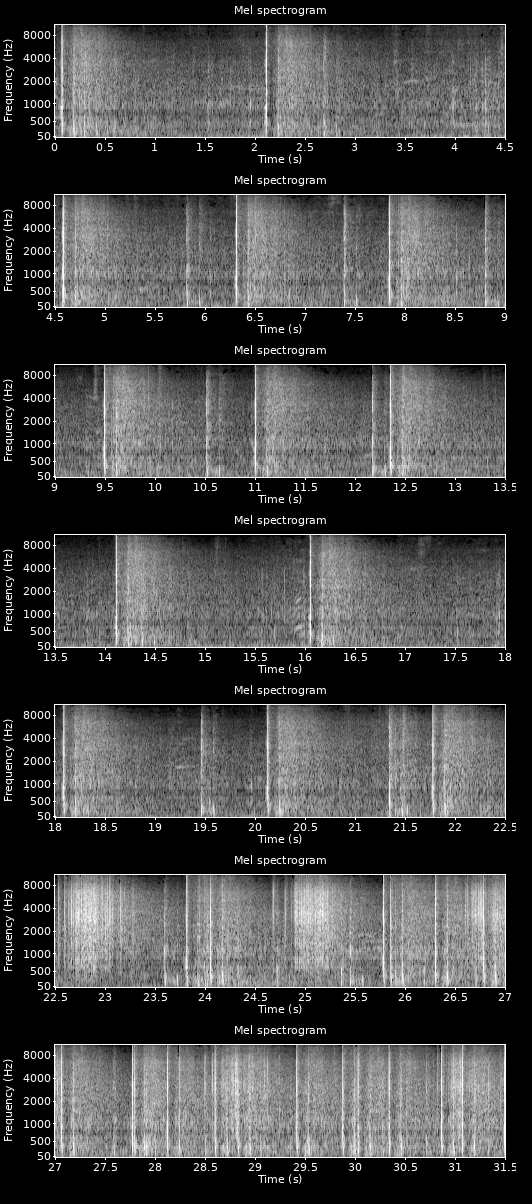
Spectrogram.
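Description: Aerial firework shells bursting in a display, sharp booms every second or two that come faster in the last few seconds, with a spell of crackling about three-quarters of the way through.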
